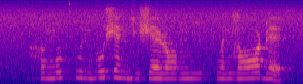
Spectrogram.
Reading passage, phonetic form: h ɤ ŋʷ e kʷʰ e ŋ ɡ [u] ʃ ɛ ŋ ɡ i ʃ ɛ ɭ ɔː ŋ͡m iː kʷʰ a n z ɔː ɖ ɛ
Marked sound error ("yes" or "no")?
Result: yes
